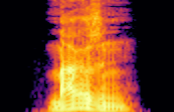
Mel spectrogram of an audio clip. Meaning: plural of Marge
- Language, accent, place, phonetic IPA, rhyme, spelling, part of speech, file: German, Germany, Berlin, [ˈmaʁʒn̩], -aʁʒn̩, Margen, noun, De-Margen.ogg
